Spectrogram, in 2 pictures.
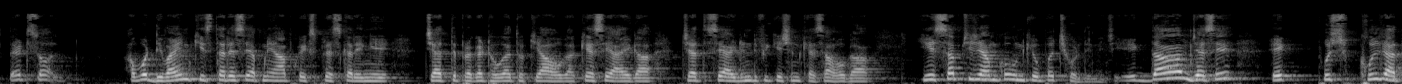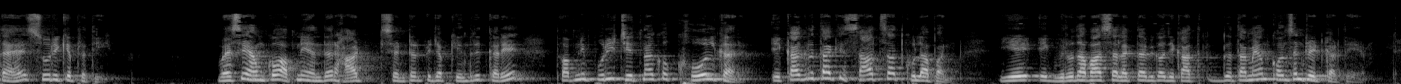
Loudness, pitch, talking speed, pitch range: -24 LUFS, 190 Hz, 170 wpm, 170-225 Hz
